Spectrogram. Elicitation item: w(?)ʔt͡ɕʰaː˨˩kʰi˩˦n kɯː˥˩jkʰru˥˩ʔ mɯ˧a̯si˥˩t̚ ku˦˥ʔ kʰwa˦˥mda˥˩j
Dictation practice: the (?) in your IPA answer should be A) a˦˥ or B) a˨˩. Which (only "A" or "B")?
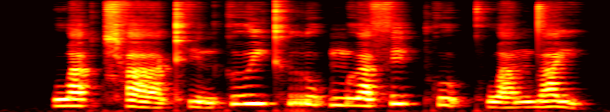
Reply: A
